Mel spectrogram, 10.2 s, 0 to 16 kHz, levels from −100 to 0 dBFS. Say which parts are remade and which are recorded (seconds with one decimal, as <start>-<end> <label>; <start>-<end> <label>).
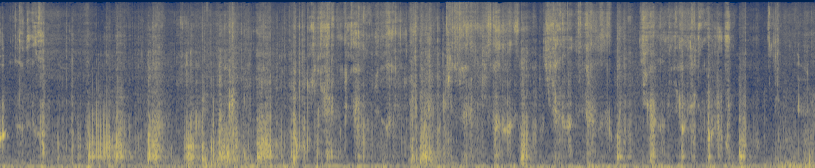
0.0-5.7 recorded; 5.7-6.5 remade; 6.5-7.2 recorded; 7.2-7.8 remade; 7.8-10.2 recorded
